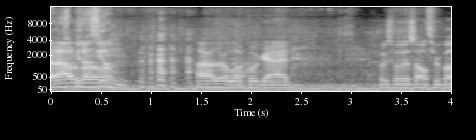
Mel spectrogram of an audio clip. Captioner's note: laugh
